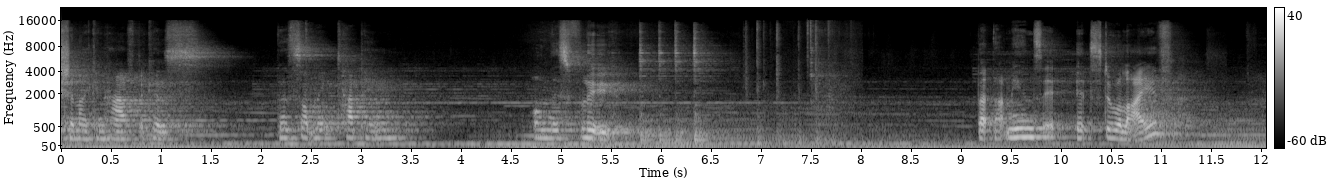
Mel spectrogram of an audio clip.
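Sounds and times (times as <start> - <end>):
background music: 0.0 - 12.0
bird tapping on metal flue pipe: 5.8 - 7.7.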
